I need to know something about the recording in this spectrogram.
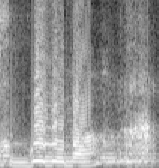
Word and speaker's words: Nkrumah: By then, Nkrumah, as we pronounce Nkrumah initially, or the actual name is being pronounced Ngoloma in the tribe in which he comes from.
